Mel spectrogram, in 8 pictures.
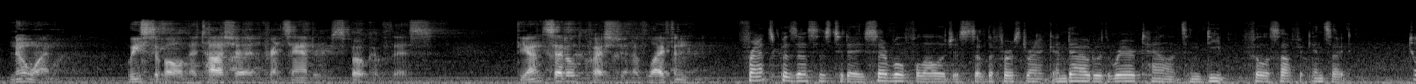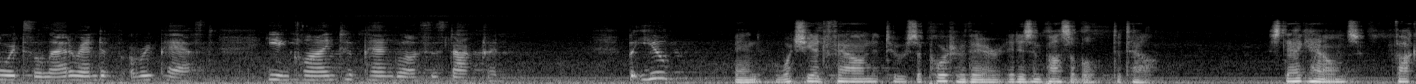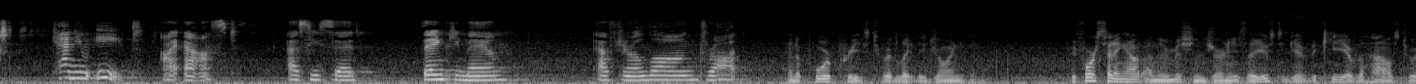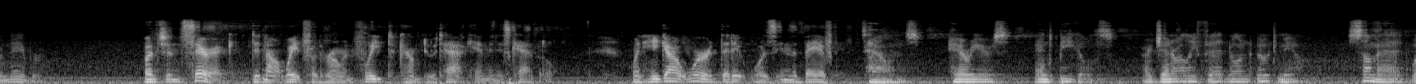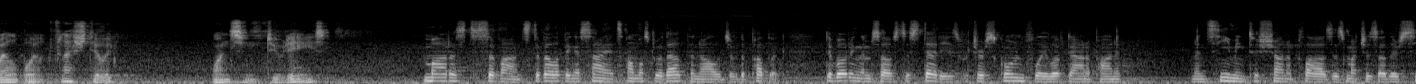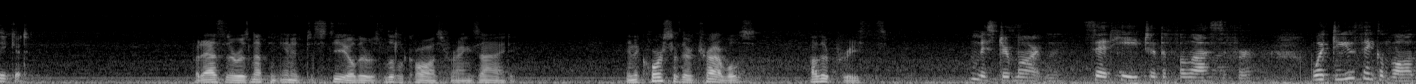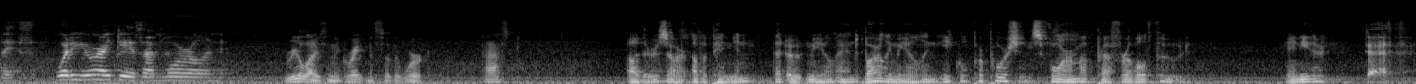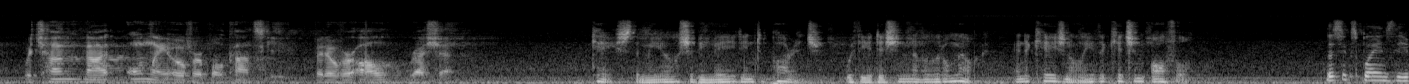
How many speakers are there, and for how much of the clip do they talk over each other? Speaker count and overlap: seven, no overlap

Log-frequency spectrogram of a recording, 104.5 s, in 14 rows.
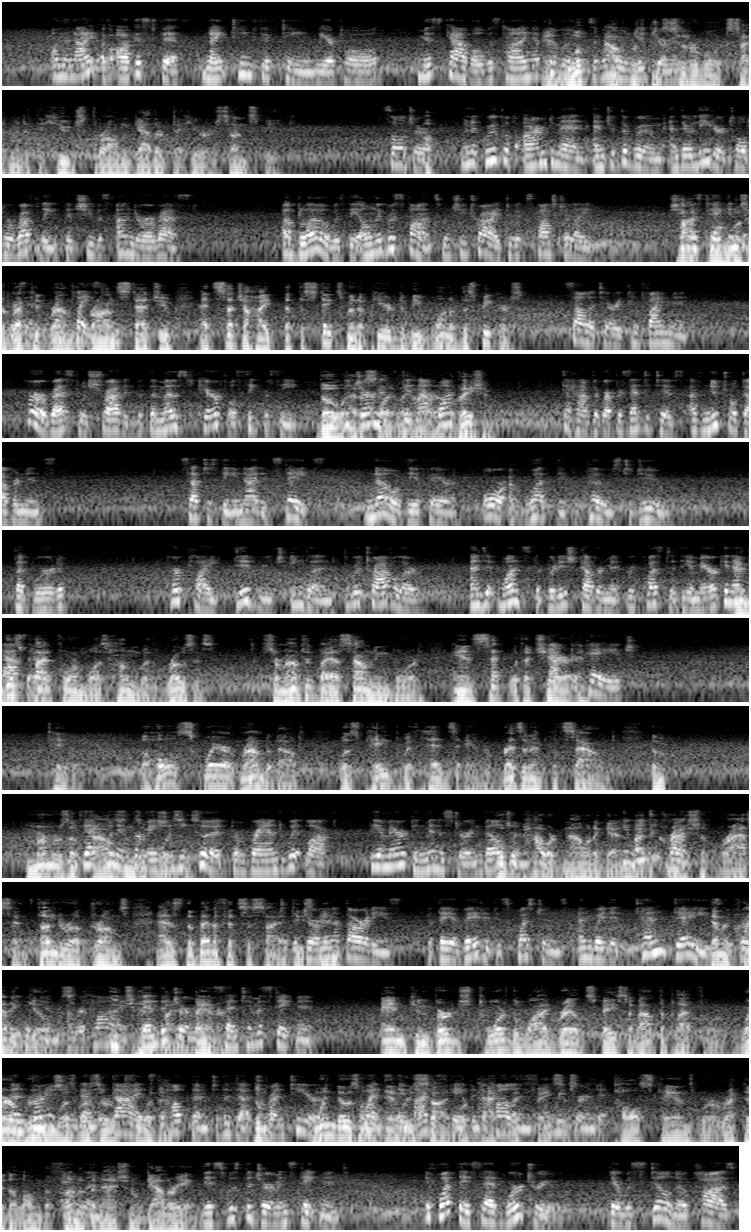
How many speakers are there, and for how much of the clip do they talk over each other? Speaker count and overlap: two, about 20%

